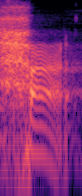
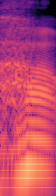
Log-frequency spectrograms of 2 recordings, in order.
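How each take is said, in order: First: হা with a strong Arabic h from mid-throat; correct pronunciation. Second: হা with a light, ordinary h; wrong pronunciation. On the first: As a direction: push a tight, rasped h in হা. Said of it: "বলতে হবে হা". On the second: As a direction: say হা as a plain Bengali 'ha'. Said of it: "যদি বলেন হা, অর্থ সঠিক হবে না". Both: Shown as a demonstration.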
